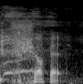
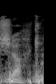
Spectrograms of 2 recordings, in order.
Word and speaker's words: Shockett: Shockett. That is right. It is Shockett. – Rhymes with rocket.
